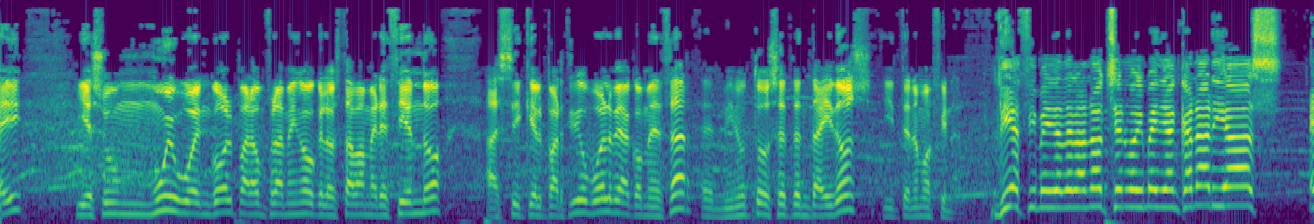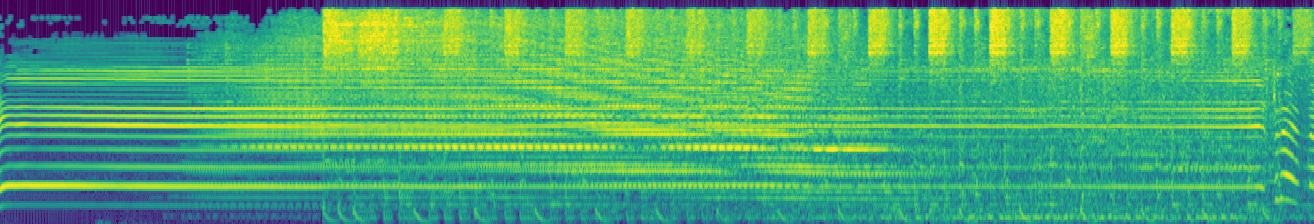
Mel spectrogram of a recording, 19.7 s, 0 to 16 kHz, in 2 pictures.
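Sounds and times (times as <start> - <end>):
speech: 0.0 - 12.2
train horn blaring in a radio football jingle: 11.3 - 19.6.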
